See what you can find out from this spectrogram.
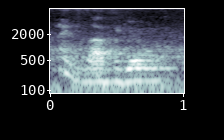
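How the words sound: It sounds mean and cutting.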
